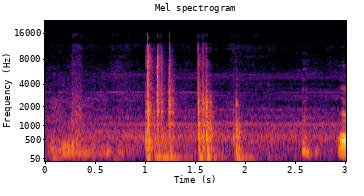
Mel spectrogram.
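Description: Wood knocks against a board.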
